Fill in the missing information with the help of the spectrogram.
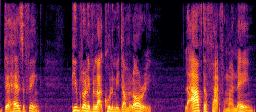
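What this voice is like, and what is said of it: Rough accent. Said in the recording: “my accent is not going to change at all ... this is my accent, bruv ... this rough accent right here”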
